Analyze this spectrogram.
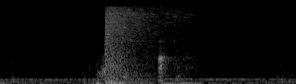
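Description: Glass shatters loudly.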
